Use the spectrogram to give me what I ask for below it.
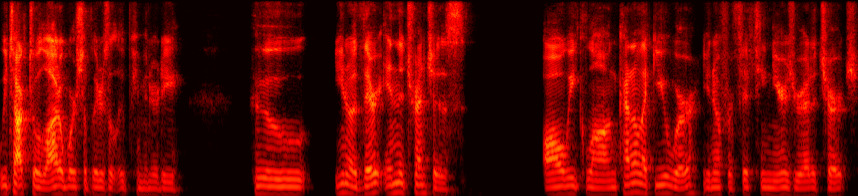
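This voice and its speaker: Fairly even intonation and a fairly quick pace from a plain, everyday voice. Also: man, fairly low pitch for a man. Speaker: podcast host. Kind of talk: casual interview. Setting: video call.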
